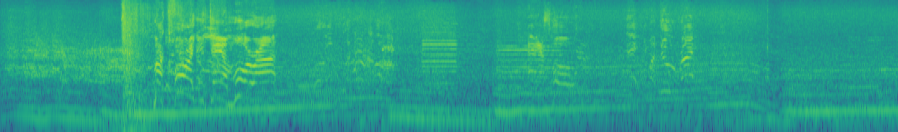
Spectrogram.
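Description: A car engine hums steadily and rises and falls in pitch as it drives.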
